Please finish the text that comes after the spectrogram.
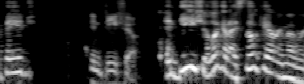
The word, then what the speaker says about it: Indicia: The Insidia page. Indicia. Look I still can't remember it. Indicia. I got to spell it out.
